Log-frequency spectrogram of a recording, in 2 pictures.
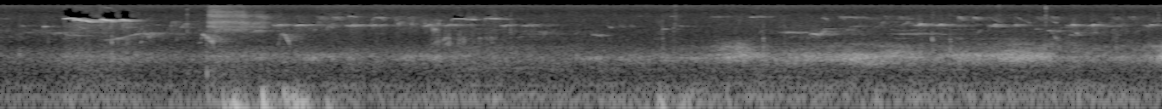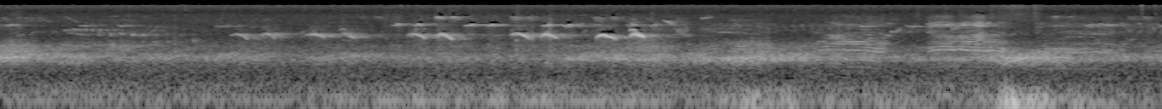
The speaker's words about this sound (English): I don't know what kind of bird makes that noise.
